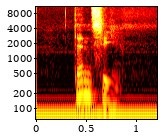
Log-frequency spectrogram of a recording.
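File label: "tensie", Dutch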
